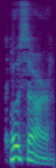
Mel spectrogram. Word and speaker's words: Kosar: Kosar, a bit like Bernie Kosar, who once quarterbacked the Browns.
